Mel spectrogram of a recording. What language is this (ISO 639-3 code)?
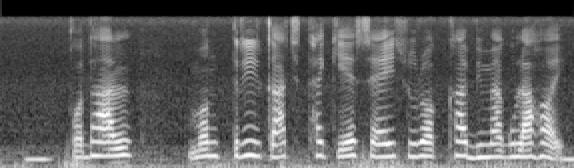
ben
